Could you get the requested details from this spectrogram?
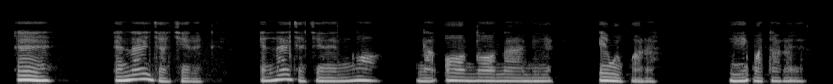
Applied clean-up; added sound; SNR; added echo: none; none; none; none.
